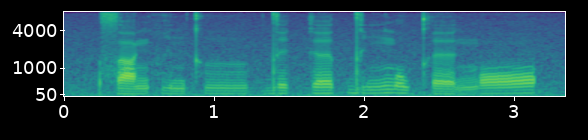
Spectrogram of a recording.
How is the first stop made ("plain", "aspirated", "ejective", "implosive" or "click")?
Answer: aspirated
